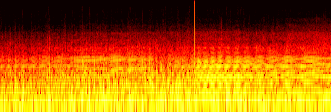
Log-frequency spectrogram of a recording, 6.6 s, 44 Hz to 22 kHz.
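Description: A Lifan KPM 200cc motorcycle runs steadily while being ridden, its engine drone loud and constant with a low rumble and faint wind noise throughout, no voices.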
